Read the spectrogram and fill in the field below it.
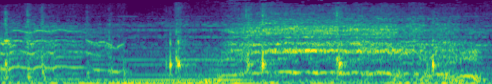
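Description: A horse neighs with a long, loud, wavering whinny close by, with faint hoof clip-clop beneath, as a black rider arrives on horseback.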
